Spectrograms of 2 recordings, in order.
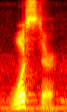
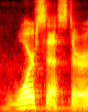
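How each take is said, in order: First: Middle syllables are dropped, giving a short form. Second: Every written syllable is pronounced in full. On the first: This is how locals actually say it. "we pronounce it Worcester" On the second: This is how the spelling suggests it. "it's spelled like Worcester"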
